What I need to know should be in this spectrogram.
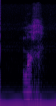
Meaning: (noun) 1. smile 2. laugh; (verb) inflection of lachen: 1. first-person singular present indicative 2. second-person singular present indicative 3. imperative
- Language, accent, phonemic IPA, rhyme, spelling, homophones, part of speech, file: Dutch, Netherlands, /lɑx/, -ɑx, lach, lag, noun / verb, Nl-lach.ogg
